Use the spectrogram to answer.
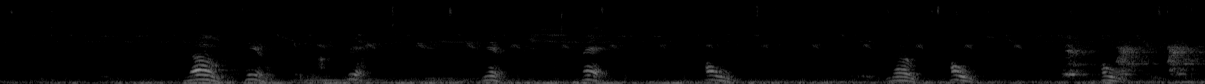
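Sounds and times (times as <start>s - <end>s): dog barking: 10.6s - 12.0s.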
